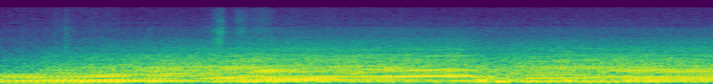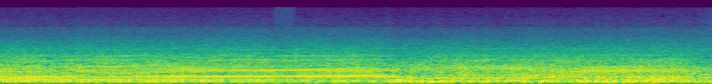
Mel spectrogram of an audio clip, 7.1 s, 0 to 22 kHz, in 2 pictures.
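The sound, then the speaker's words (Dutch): The 4-litre, 585 hp V8 biturbo engine of a Mercedes-AMG G-Class rumbles loudly as the car accelerates, its revs climbing steadily and dipping at two gear changes, with no voices over it. “Ja, dat klinkt niet slecht, hè, dat gebulder van deze V8.”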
